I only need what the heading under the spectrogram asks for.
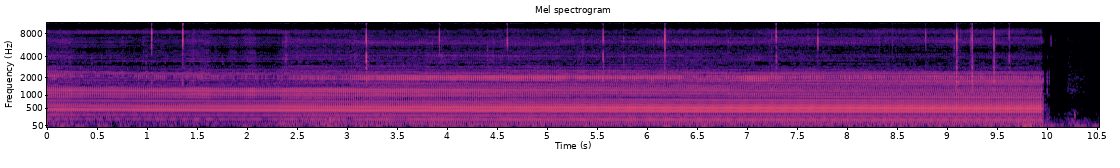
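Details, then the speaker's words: Checkme BP2A upper-arm automatic blood pressure monitor on the left arm: steady pump hum as the cuff inflates, with faint clicks, cutting off abruptly near the end; reading a little high after talking. "we press the power button it turns on after a couple of seconds you press the start again"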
